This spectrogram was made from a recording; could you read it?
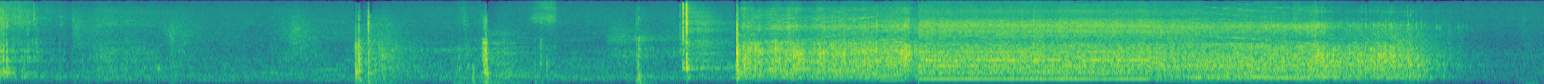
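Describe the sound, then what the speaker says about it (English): A Vitamix blender spins up to rehydrate freeze-dried split pea soup with water, a loud steady motor whir lasting several seconds and then winding down, preceded by a few sharp knocks and thumps. "I want to try and rehydrate inside of the Vitamix with some water"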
